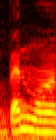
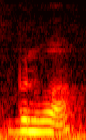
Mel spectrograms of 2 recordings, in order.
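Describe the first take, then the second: First: The name is pronounced with an English accent. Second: The name is pronounced with a French accent. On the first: The speaker calls it wrong. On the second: The speaker calls it right.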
